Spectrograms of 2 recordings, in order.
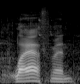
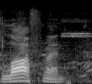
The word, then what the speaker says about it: Loftman: It wasn't Laffman, it's Loftman. Loftman drives in, puts up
